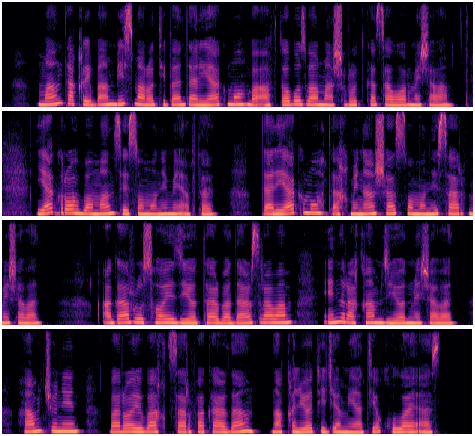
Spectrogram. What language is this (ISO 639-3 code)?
bhh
